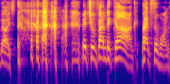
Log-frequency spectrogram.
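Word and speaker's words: Mitchel van der Gaag: his name guys mitchell van der karg that's the one fandy karg van dyke to rhyme with ten hog that's the one so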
